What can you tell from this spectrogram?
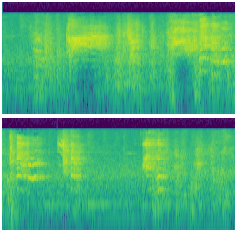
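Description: A dog's excited, high-pitched yelps and barks during play, five or six short bursts in a row, with some baby laughter among them.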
